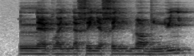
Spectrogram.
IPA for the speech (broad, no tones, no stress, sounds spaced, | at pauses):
lː æ b lˠ ɑ lʲ n æ χ i lʲ æ χ e lʲ ŋ u b ɳ ɑ b e ɲ ø lʲ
